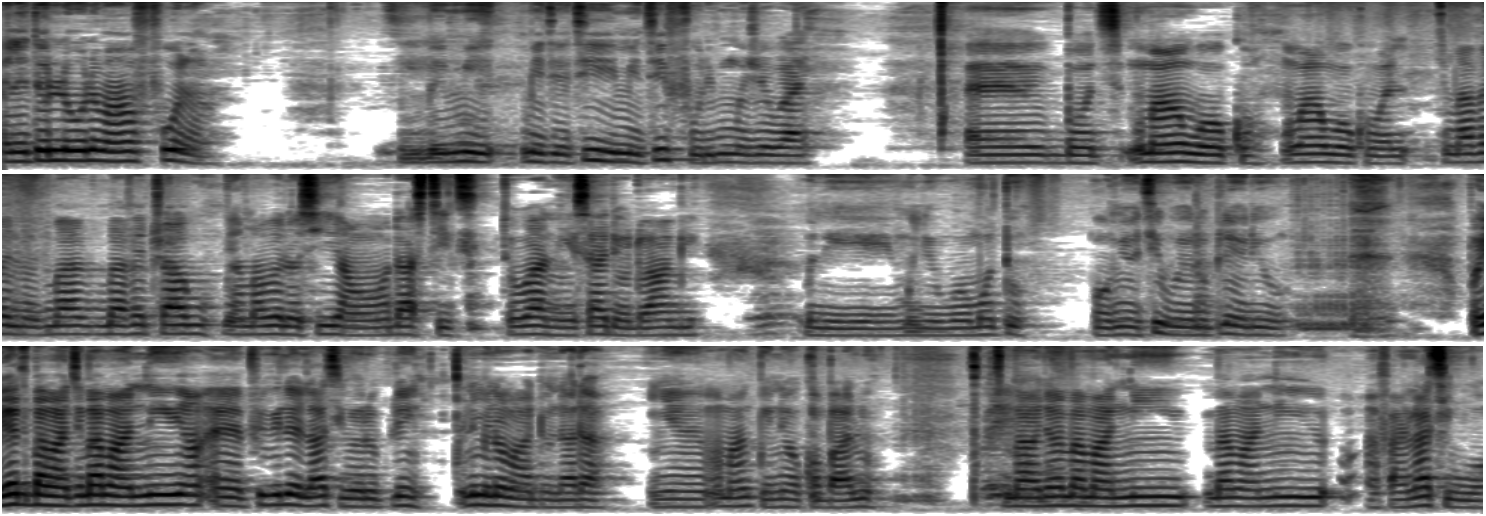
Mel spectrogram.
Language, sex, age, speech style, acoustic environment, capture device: Yoruba, male, 18-24, excited, silence, mobile / Linux / Chrome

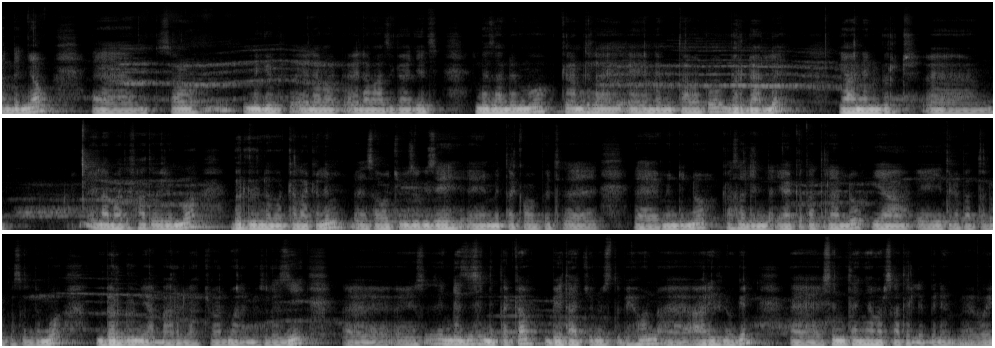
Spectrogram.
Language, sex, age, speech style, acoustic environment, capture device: Amharic, male, 25-34, relaxed; happy; excited; focused, silence, mobile / Linux / Chrome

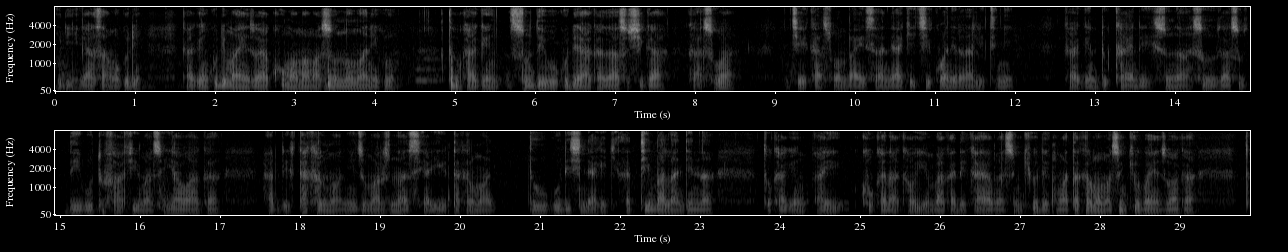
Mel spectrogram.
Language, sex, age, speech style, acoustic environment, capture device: Hausa, male, 35-44, happy, appliances, mobile / Linux / Chrome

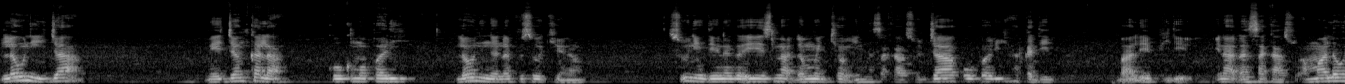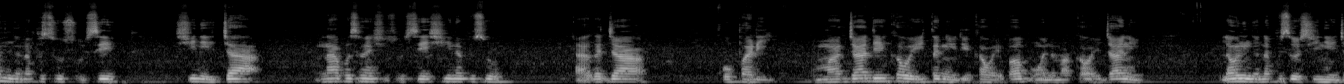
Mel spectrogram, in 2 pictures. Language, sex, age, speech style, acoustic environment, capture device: Hausa, male, 25-34, relaxed; focused; happy, nature, mobile / Linux / Chrome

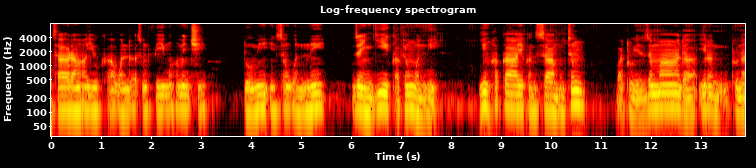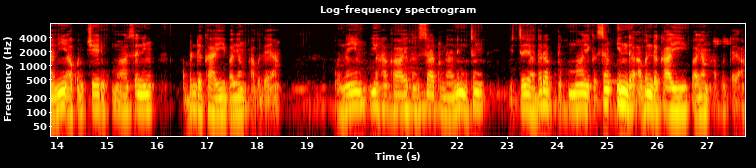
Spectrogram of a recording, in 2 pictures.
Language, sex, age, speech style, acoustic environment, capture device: Hausa, male, 25-34, relaxed, people talking; traffic; silence, mobile / Linux / Chrome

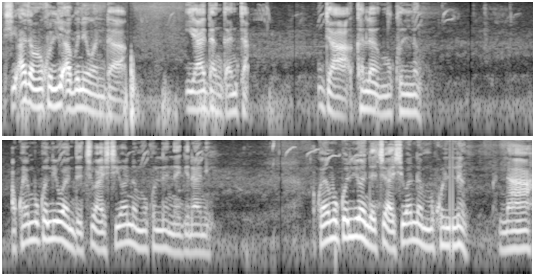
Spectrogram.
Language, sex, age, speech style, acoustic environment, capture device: Hausa, male, 18-24, focused, nature, mobile / Linux / Chrome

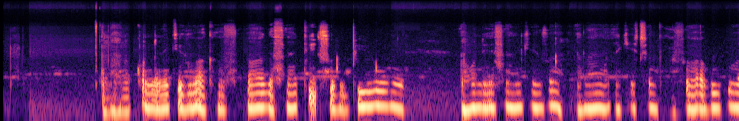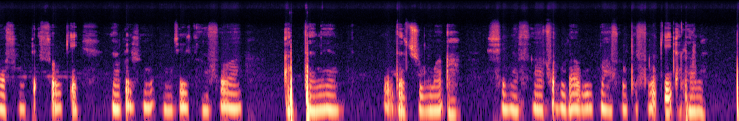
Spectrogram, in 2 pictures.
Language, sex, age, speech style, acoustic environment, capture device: Hausa, male, 18-24, relaxed; focused, silence, mobile / Linux / Chrome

